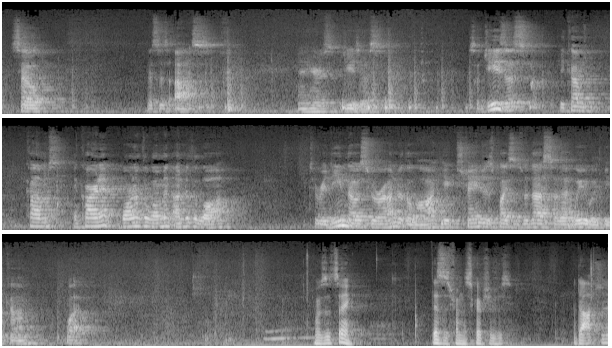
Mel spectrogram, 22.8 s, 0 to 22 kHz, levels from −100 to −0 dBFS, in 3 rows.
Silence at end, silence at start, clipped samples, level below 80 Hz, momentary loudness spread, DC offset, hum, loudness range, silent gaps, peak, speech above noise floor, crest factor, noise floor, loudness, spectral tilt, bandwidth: 0 s; 0 s; under 0.1%; -48 dBFS; 21 LU; under 0.1%; none; 7 LU; none; -2 dBFS; 24 dB; 20 dB; -45 dBFS; -22 LUFS; -5.5 dB/octave; 16.5 kHz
